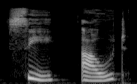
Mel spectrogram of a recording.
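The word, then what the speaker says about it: cout: C plus plus language the C out pronounced as C out is the standard output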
